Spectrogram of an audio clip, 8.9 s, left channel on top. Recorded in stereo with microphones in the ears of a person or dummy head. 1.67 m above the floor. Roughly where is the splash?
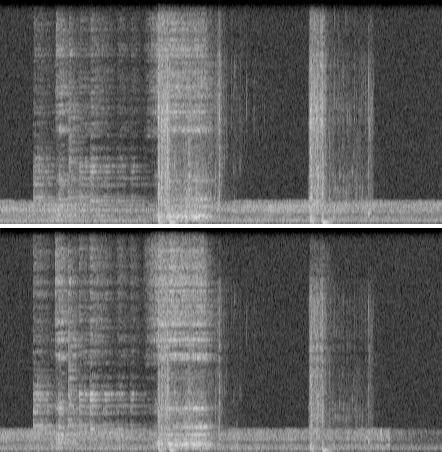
Left.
